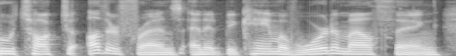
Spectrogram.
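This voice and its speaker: A man at medium pitch speaks at a moderate pace in an ordinary speaking voice. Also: very clean recording, silent background. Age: 60s. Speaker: orchestra conductor. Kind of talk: casual interview chat.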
